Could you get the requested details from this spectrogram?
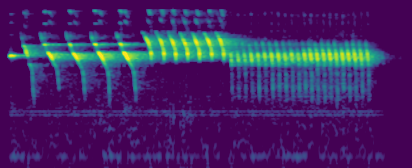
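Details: Belgian canary singing after eating kale: a bright, high phrase of five quick downslurred notes, a fast buzzy run, then an even trill of rapid repeated notes.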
